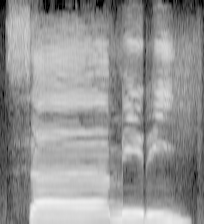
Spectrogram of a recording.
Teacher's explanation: سین کو ہم 1 الف کے برابر کھینچ کر پڑھیں گے، اور سین سختی والے حروف میں سے ہے تو سین پڑھتے ہوئے سیٹی جیسی آواز آئے گی۔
